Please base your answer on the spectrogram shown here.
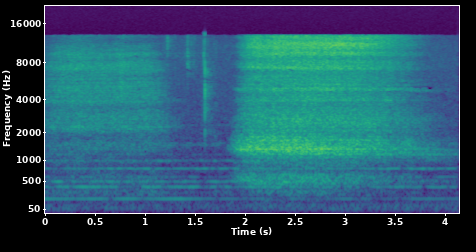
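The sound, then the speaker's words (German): A deep breath is drawn in through the nose and let out through a slightly open mouth. The soft, airy rush swells and then slowly fades over a low, steady hum. “Und atme jetzt auch hier noch einmal ganz tief durch die Nase ein und durch den leicht geöffneten Mund alles aus.”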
